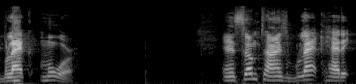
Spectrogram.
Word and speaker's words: blackamoor: the word is saying no one pronounced it blackamore they just said black Moore and sometimes black had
